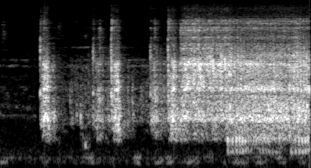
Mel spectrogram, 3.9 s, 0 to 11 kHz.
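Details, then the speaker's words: Kawasaki Rouser 135 that stalled suddenly: after joining the two ignition coil supply wires at the CDI instead of replacing the coil, starts and revs with strong, steady, uninterrupted note; no more cutting out. "antin natin ang lakas ba wala ng putol oh so ganon lang ganon lang diskarte doon para hindi kayo magpapalit ng ignition quil"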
